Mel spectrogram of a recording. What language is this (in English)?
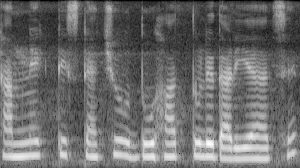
Bangla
